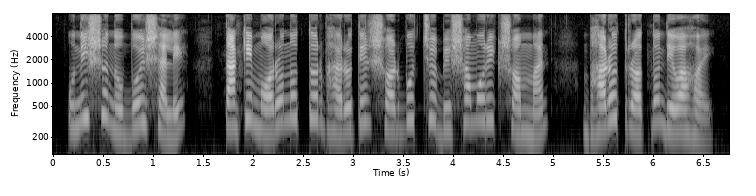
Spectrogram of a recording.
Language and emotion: Bengali, neutral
